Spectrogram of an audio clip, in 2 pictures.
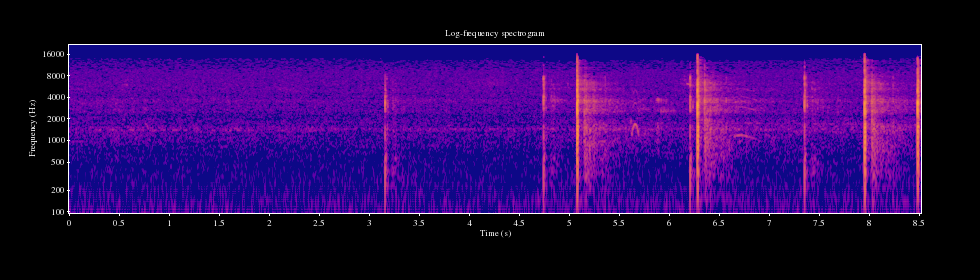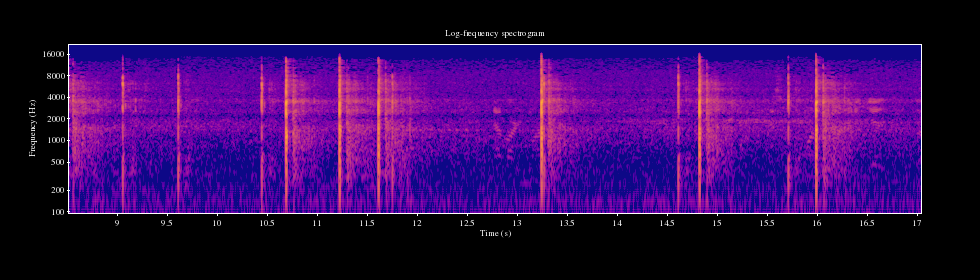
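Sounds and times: fireworks shots with echo: 3.1 - 3.6, 4.6 - 16.7.

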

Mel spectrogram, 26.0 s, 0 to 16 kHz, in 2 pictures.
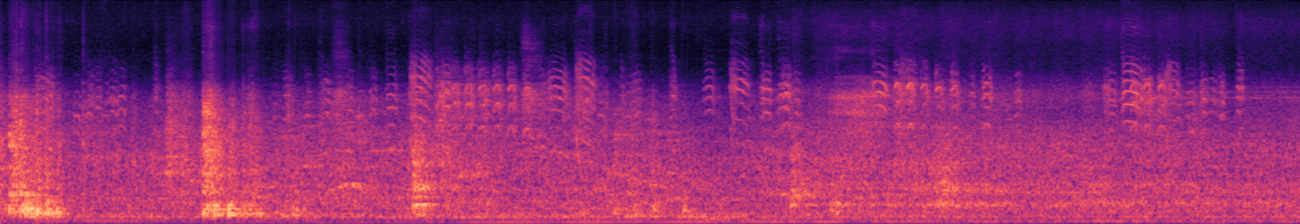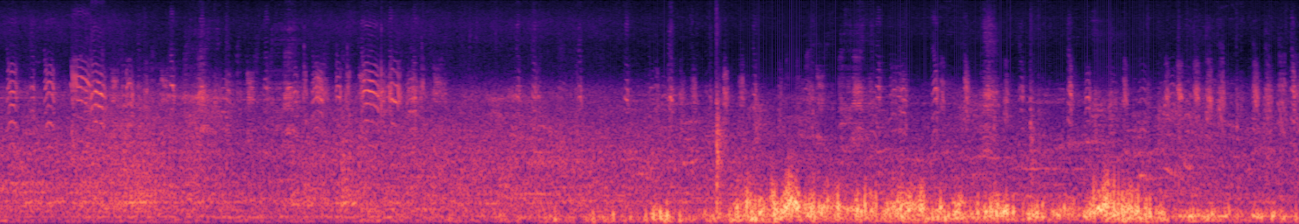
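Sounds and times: steady background hiss: 2.9 - 19.5
finches high chirps: 3.1 - 25.9.

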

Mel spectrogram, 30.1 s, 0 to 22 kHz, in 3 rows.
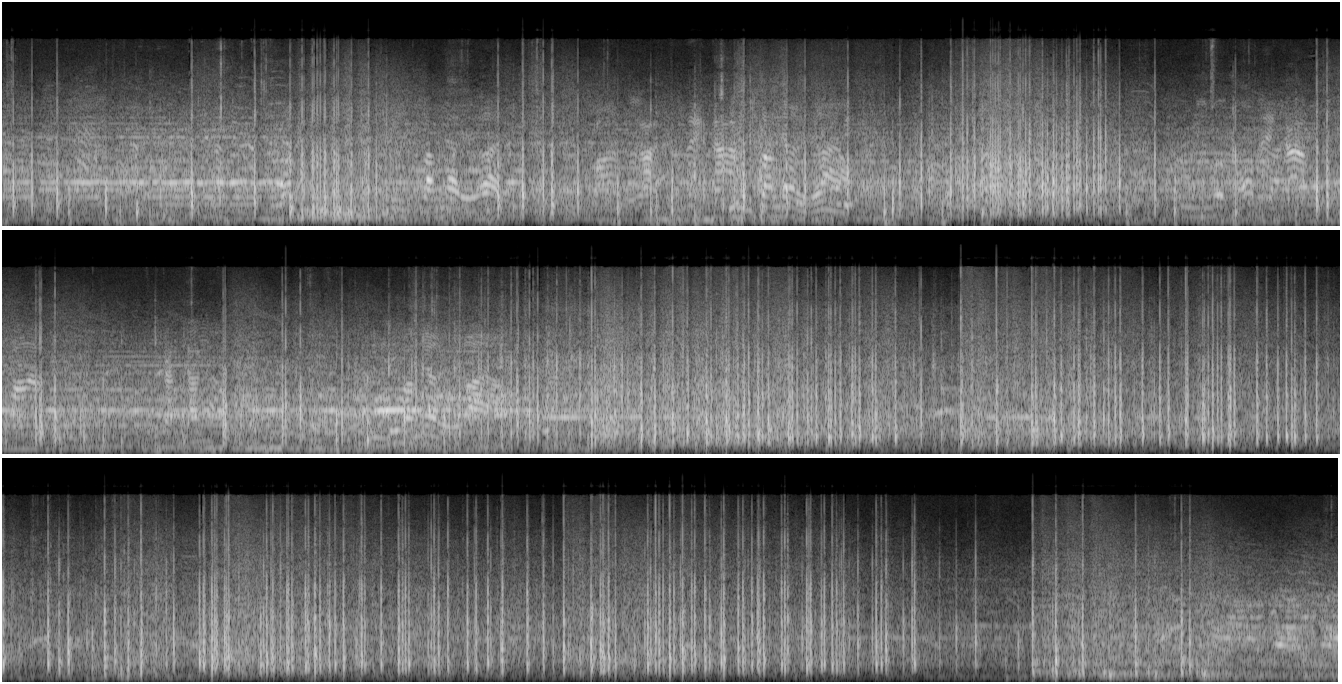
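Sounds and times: fireworks crackling: 0.0 - 30.0.

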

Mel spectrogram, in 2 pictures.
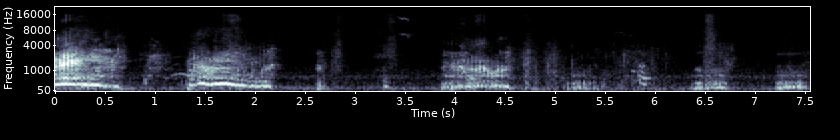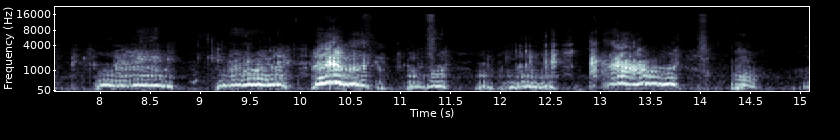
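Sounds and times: dogs growling: 3.8 - 15.0.

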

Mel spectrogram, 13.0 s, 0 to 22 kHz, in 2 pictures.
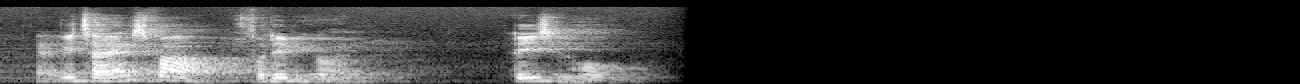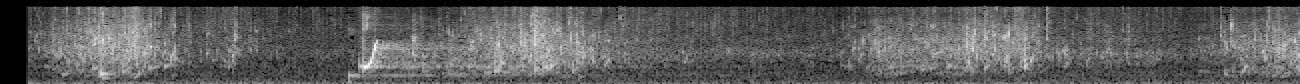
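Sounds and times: water trickling and gurgling: 6.6 - 13.0
sharp plop: 6.8 - 10.0.

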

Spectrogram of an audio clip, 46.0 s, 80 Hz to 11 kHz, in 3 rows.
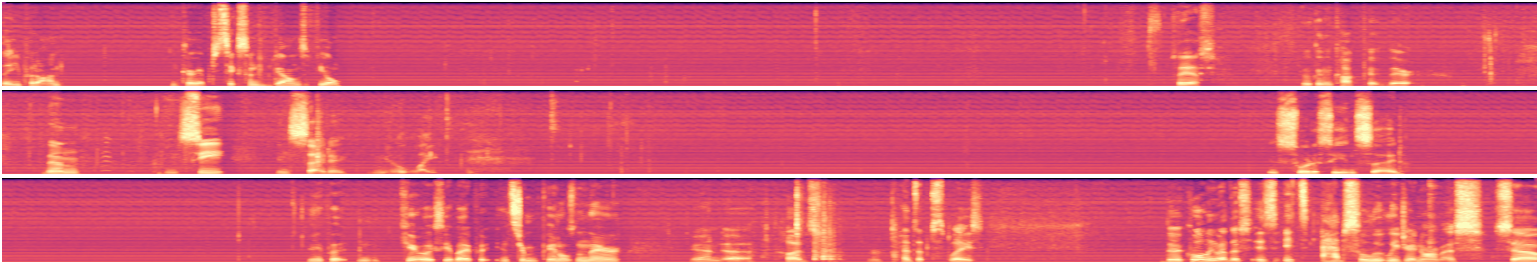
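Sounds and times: electrical mains hum: 0.0 - 46.0.

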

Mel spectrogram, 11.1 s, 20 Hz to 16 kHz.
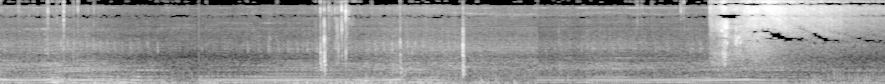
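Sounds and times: car engine humming: 0.0 - 11.0.

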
